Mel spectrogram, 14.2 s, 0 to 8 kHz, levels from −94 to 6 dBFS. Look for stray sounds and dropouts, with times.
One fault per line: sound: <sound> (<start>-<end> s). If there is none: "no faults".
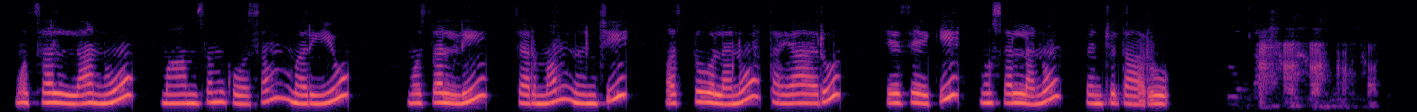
sound: laugh (12.3-13.8 s)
